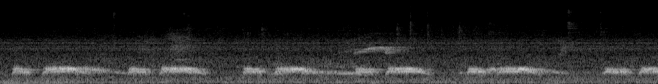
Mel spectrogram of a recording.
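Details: Spotted dove in a cage cooing steadily in soft, husky two- and three-note phrases. A short rising whistle from another bird is heard midway.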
